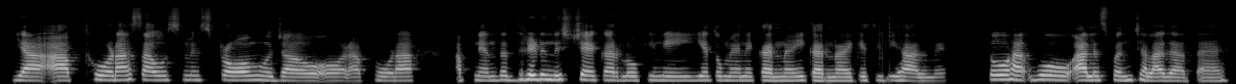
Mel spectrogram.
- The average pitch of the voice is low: No, high, 190 Hz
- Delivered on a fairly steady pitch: Yes, narrow, 2.1 semitones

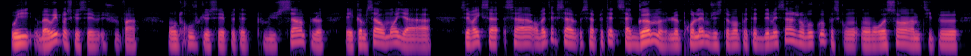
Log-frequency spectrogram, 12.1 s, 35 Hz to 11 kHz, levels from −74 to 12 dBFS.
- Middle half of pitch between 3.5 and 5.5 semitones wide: Yes, average, 3.9 semitones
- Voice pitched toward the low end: Yes, low, 120 Hz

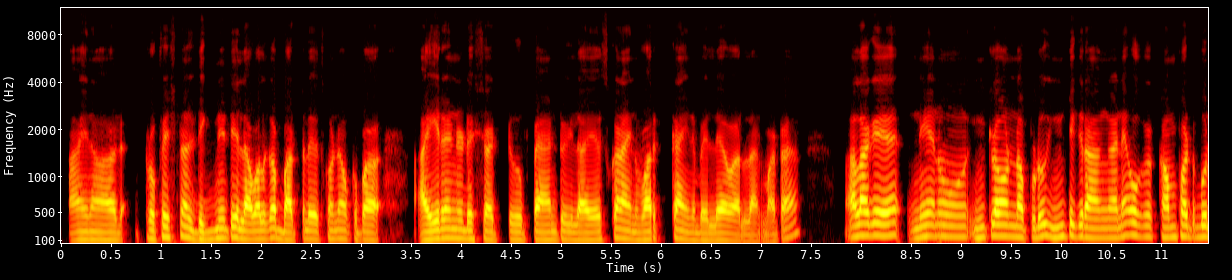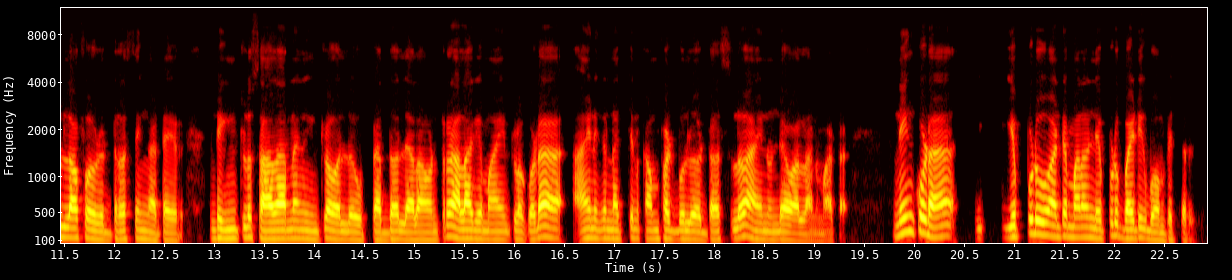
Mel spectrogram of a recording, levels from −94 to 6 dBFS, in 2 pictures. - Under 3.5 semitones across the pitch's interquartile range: No, average, 4.3 semitones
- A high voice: No, low, 125 Hz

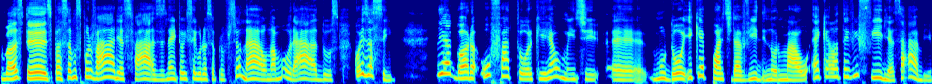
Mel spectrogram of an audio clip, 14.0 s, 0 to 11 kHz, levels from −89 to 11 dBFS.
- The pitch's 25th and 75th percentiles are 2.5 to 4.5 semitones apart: No, average, 5.0 semitones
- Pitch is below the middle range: No, high, 220 Hz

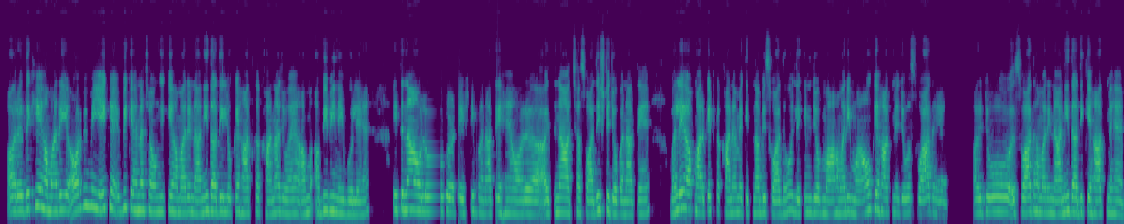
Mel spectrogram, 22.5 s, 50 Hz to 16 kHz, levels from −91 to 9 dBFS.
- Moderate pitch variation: No, narrow, 2.2 semitones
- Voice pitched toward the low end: No, high, 195 Hz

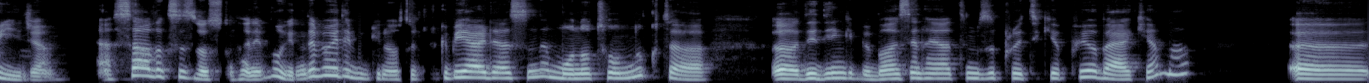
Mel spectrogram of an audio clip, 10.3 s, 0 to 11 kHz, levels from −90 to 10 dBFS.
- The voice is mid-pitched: No, high, 195 Hz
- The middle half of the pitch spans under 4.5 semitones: No, average, 4.8 semitones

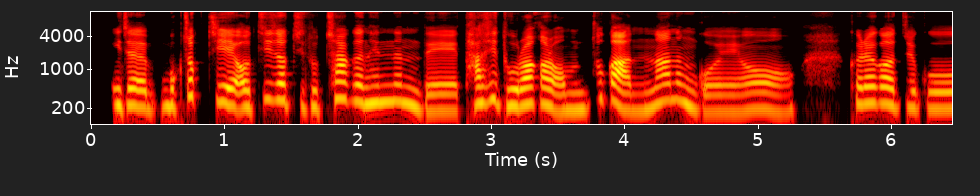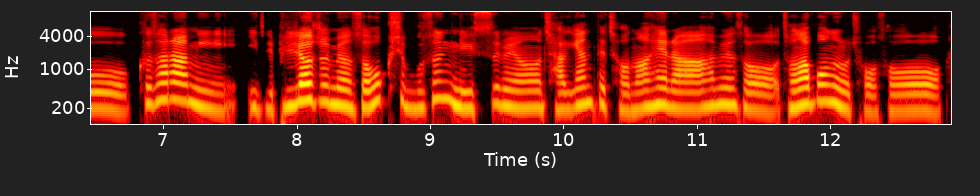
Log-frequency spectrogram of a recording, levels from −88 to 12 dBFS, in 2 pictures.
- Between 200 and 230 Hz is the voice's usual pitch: Yes, high, 215 Hz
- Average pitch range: Yes, average, 4.3 semitones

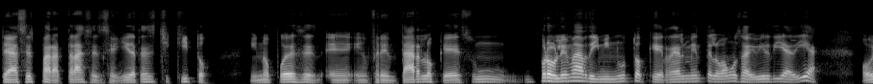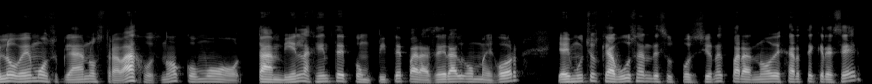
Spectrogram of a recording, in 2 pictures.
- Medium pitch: No, low, 125 Hz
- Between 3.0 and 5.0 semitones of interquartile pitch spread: Yes, average, 3.4 semitones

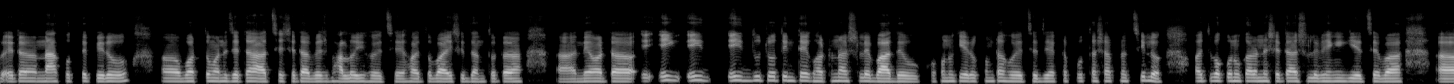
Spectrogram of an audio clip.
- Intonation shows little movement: Yes, narrow, 1.7 semitones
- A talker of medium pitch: Yes, medium, 145 Hz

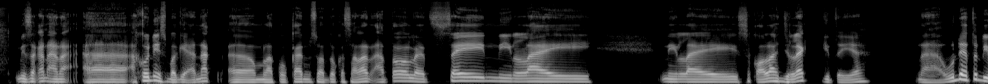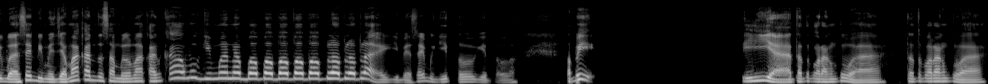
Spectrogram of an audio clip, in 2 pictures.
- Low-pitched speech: Yes, low, 130 Hz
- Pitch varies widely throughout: Yes, wide, 6.2 semitones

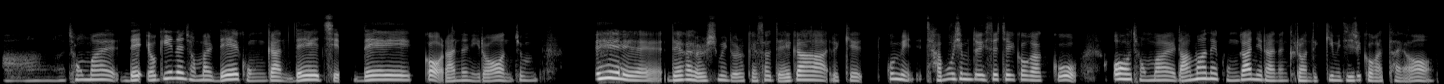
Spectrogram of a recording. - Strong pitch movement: No, average, 3.6 semitones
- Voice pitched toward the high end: Yes, high, 195 Hz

